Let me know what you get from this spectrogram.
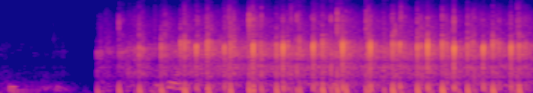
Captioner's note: applause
